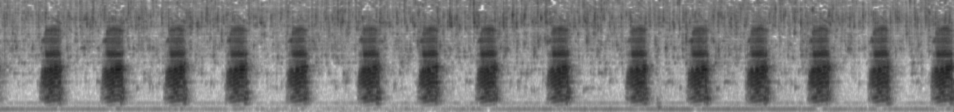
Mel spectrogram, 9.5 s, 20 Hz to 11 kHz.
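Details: Australian white dumpy tree frog, a male calling non-stop for three days, indoors: loud, hoarse croaking pulses with a rasping, vibrating texture, repeated steadily about every 0.6 seconds across the whole stretch, over a faint low hum.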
